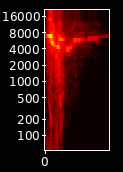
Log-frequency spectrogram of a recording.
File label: grenade launcher whiz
